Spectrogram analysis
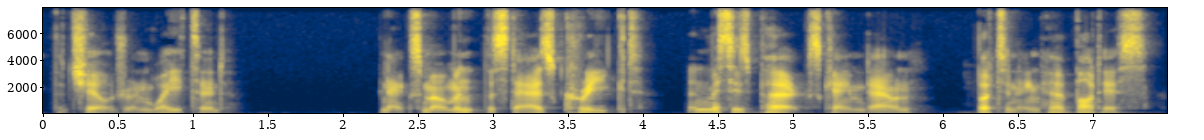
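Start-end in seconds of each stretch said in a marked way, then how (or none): none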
